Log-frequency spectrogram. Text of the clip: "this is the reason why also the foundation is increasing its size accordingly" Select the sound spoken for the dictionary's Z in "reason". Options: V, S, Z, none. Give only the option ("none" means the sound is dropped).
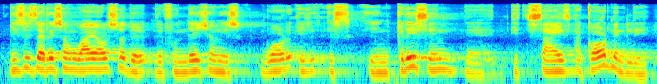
S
